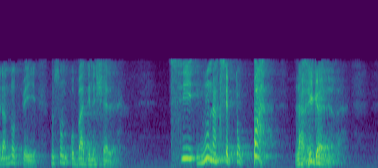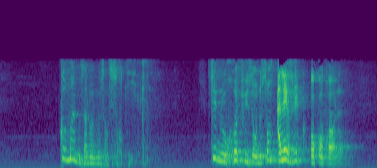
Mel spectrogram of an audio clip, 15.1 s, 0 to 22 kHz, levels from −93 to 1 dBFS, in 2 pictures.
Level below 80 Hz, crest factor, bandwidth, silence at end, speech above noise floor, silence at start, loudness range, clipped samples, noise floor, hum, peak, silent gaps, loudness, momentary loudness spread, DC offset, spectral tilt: -60 dBFS; 26 dB; 5.2 kHz; 0.55 s; 39 dB; 0 s; 10 LU; under 0.1%; -63 dBFS; none; 0 dBFS; none; -24 LUFS; 20 LU; under 0.1%; -10.5 dB/octave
